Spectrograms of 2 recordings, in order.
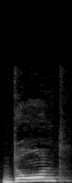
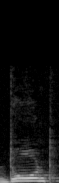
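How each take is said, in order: Both takes have the same delivery.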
